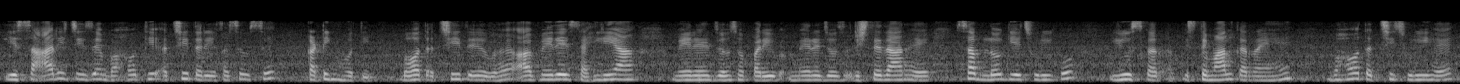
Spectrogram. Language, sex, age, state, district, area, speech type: Urdu, female, 45-60, Telangana, Hyderabad, urban, spontaneous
